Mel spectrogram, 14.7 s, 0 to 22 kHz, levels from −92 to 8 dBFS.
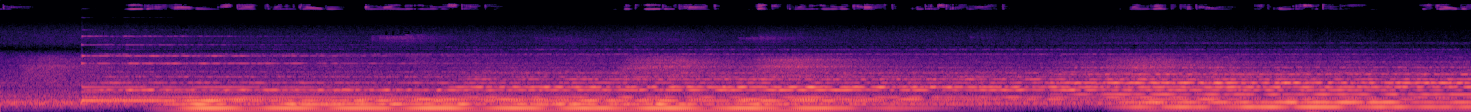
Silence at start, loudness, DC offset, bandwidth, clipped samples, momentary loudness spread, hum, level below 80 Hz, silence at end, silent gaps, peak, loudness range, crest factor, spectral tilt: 0 s; -23 LUFS; under 0.1%; 19.5 kHz; under 0.1%; 6 LU; none; -40 dBFS; 0 s; none; -8 dBFS; 3 LU; 14 dB; -8.5 dB/octave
